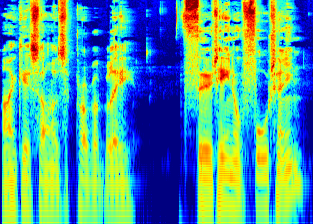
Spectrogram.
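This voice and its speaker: A man's voice: low voice, normal speed, darkish tone, no echo, studio quality. A man in his sixties with a New Zealand accent, delivering a rambling, conversational opinion monologue as a radio host. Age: 60s. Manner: rambling, digressive, conversational with rhetorical tag questions.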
